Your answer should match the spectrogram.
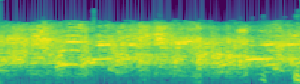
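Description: A gaggle of geese honks loudly and continuously as they come for a woman walking out of her house, many overlapping nasal calls forming a dense, raucous chorus with no pauses.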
